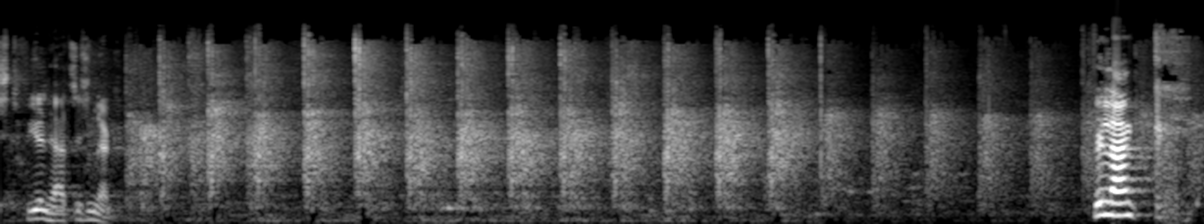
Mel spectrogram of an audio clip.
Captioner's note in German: Beifall Freie Demokraten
